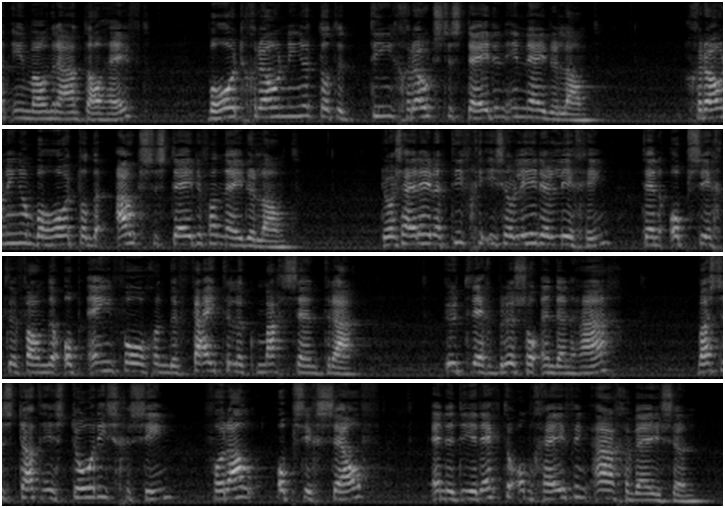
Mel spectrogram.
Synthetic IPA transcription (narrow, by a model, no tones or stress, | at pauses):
ənɪnʋownəraːntɑlˠɦejft | bəɦoːɹtχrownɪŋəntɔt̚dətinχrowtstəstejdənɪnːejdəɹlɑnt | χrownɪŋənbəɦʊːrtɔt̚dəʔʌwtstəstejdəvɑnːejdəɹlɑnt | d̥ʊːɹzɛjrejlatifχəʔizolɪːɹdəlɪχɪŋ | tɛnɔpsɪχtəvɑndəʔɔpejnvɔlˠχəndəfɛjtələkmɑχtsɛntra | ytrɛχt̚brɵsəlˠɛndɛnɦaːχ | ʋɑzdəstɑtɦɪstoːɾisχəzin | v̥oːɾɑlˠɔpsɪχsɛlˠf | ʔɛndədirɛktəʔɔmχejvɪŋʔaːχəʋejzən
